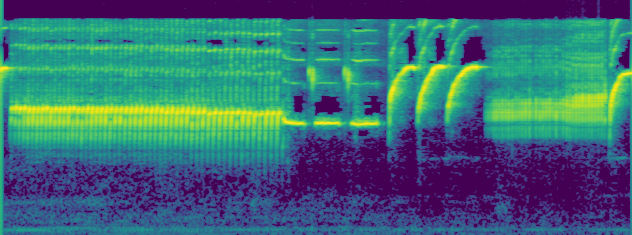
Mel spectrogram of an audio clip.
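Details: Canary training song for a Belgian canary: a long even rolling trill, a few short level whistles, then rising looped whistles and another roll.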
